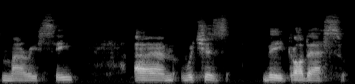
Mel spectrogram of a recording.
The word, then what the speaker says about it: Marici: old Buddhist days teachings I'm sure that was how it's uh pronounced Murray c um which is the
